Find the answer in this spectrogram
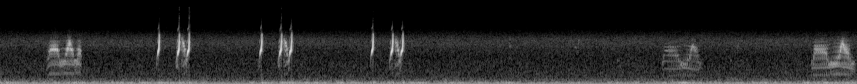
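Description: A male common quail gives three sharp, liquid three-note phrases, 'wet-my-lips', about a second apart. Softer, nasal buzzy notes come before and after.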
